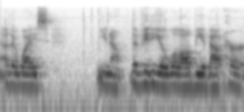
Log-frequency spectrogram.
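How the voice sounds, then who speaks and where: Noticeable background noise and audible echo from the room surround a female voice. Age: 40s. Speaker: home cook and cookbook author. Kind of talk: cooking demonstration. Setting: home kitchen. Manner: chatty, talkative.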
